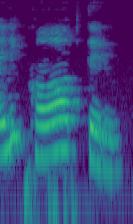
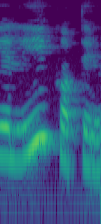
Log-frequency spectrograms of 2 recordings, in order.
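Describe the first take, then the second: First: The syllable 'có' is stressed and drawn out. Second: The stress falls away from the syllable 'có'. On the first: The speaker calls it right. "A gente fala helicóptero... E có, a gente puxa mais" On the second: The speaker calls it wrong. "nem helicóptero"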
